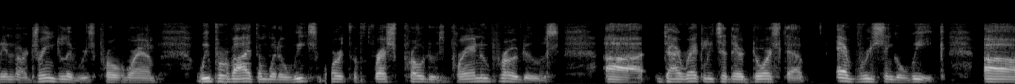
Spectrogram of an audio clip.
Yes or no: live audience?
no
